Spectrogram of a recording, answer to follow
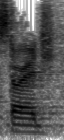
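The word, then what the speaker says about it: Storj: cloud storage platform which is fast it's cheap and is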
